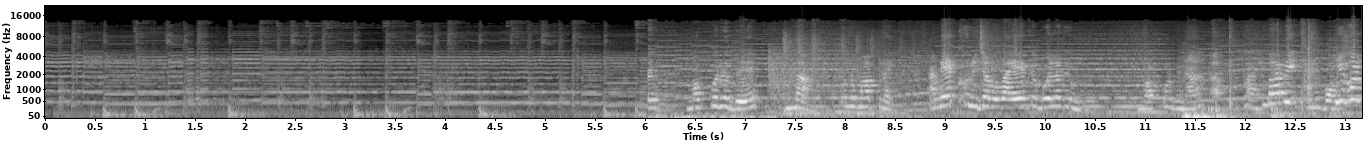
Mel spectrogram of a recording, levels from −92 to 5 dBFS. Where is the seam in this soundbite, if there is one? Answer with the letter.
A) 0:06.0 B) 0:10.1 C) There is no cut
A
